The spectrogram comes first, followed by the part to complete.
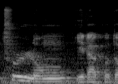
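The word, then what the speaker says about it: Toulon: 툴론 퍼터는 이제는 한국 분들이 아직 많은 분들은 생소하지만 어떤 분들은 툴롱이라고도 하고 어떤 분들은 툴론. 실제 이름은 발음은 이제 툴론, 란이라고 하고요.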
